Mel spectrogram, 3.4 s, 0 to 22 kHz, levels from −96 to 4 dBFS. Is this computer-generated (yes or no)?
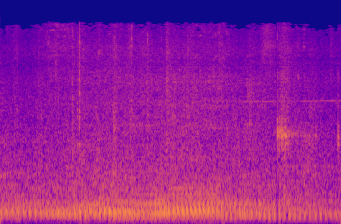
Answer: no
